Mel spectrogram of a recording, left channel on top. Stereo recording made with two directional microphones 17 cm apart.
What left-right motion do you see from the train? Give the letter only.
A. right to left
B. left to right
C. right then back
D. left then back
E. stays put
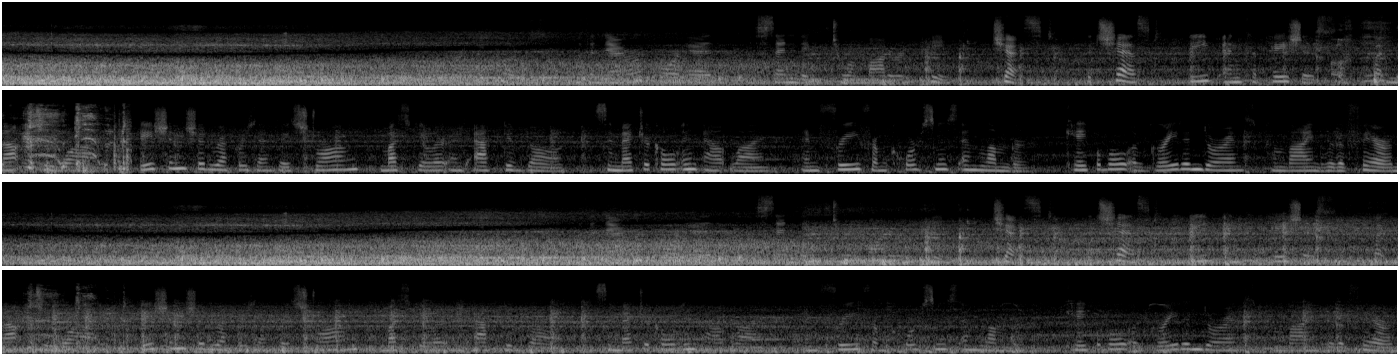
B.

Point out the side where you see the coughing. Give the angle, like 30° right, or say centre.
50° left.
